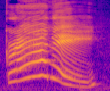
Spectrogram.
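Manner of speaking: put-on high, loud, slow vain girl; Little Red. Little Red admiring herself to Granny, high and slow.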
